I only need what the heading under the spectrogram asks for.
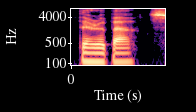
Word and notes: thereabouts: American English

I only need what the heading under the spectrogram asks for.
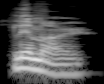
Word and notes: limo: Australian English

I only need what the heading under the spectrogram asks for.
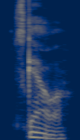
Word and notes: scour: Australian English

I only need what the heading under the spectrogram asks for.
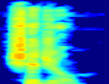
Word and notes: schedule: Australian English

